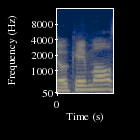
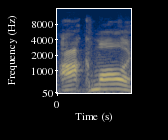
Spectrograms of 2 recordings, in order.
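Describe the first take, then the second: First: The name is said plainly, from the front. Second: The name is said from the back of the throat. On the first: This is the way everyone says the name now. "everybody calls me okay Maul" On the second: This is the original intended form of the name. "the original way was like Akmal"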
